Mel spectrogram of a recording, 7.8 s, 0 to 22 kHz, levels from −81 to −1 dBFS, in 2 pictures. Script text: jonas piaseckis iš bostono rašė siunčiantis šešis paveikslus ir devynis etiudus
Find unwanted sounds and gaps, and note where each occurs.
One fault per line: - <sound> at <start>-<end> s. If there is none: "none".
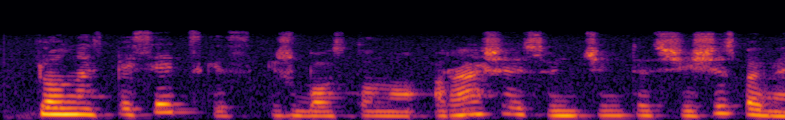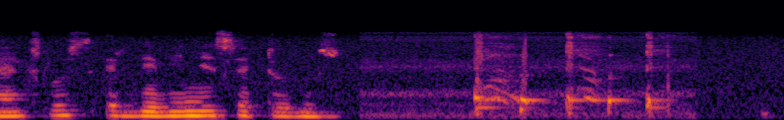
- cough at 6.3-7.3 s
